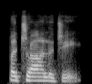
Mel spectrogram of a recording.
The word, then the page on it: patrology: Indian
